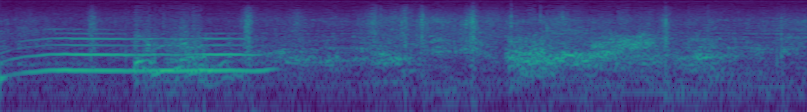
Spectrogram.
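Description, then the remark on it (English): A siren-like whistle tone like the Purge siren swells upward and holds steadily for about a second, rich in harmonics. It gives way to rough, noisy yelps and scuffling as a dog reacts to the whistle. “It's like the purge sound. Yep. Purge commencing.”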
